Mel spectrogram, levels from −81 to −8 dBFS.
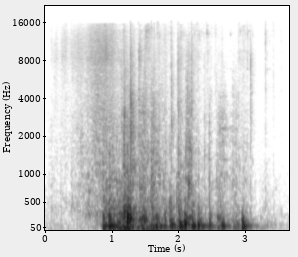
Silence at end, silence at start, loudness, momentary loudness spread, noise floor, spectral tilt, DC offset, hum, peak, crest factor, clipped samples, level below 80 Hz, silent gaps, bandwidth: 0.55 s; 0.6 s; -22 LUFS; 13 LU; -52 dBFS; -7 dB/octave; under 0.1%; none; 0 dBFS; 22 dB; under 0.1%; -26 dBFS; none; 16.5 kHz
